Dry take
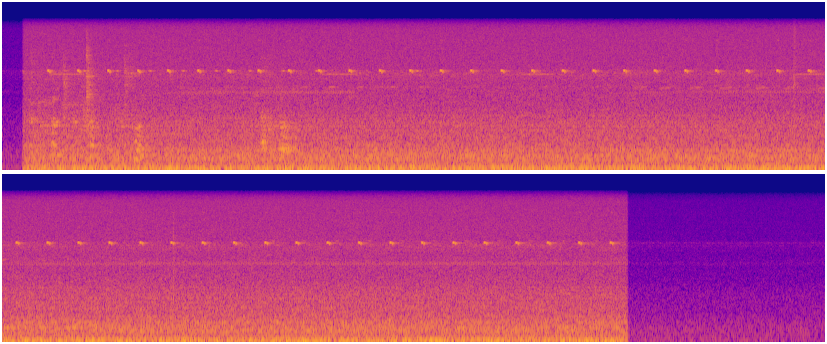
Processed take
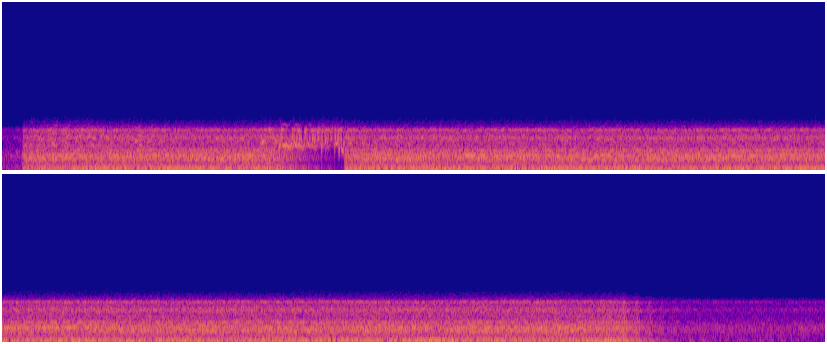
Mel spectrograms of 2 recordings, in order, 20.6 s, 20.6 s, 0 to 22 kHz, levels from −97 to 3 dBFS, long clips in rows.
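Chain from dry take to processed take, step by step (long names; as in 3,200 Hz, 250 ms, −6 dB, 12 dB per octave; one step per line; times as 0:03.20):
0:03.46–0:04.28: three sine waves on the formant tracks
Chebyshev low-pass with heavy ripple 940 Hz, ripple 9 dB
brickwall limiter −25 dBFS, peak gain reduction 11 dB
flanger 0.9 Hz, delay 1 ms, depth 6 ms, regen +74%
repeating echo 161 ms, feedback 47%, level −5 dB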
